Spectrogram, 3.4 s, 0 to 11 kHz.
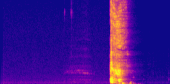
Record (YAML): cough_length: 3.4 s
cough_amplitude: 32767
cough_signal_mean_std_ratio: 0.2
survey_phase: beta (2021-08-13 to 2022-03-07)
age: 45-64
gender: Female
wearing_mask: 'No'
symptom_cough_any: true
smoker_status: Never smoked
respiratory_condition_asthma: false
respiratory_condition_other: false
recruitment_source: REACT
submission_delay: 1 day
covid_test_result: Negative
covid_test_method: RT-qPCR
